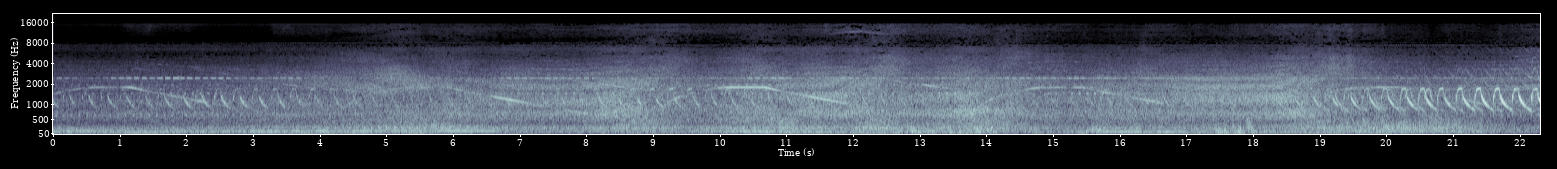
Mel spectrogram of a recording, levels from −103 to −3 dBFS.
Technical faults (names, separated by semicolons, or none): none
